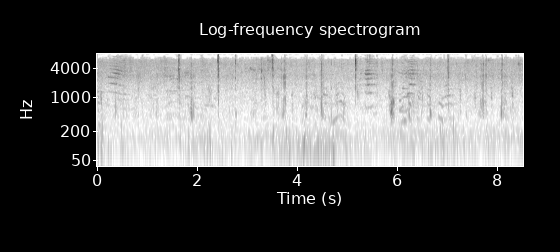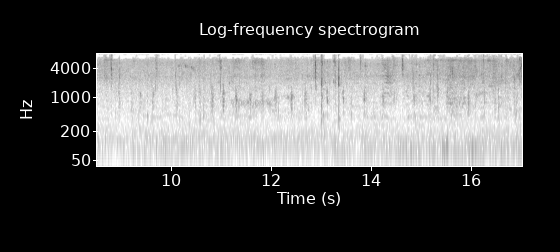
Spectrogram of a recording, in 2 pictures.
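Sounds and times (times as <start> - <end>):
chickens clucking: 0.0 - 17.0
chewing and mouth clicks: 0.2 - 17.0.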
